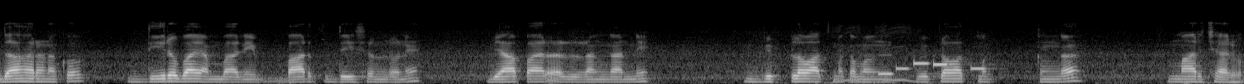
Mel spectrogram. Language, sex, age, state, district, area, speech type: Telugu, male, 18-30, Andhra Pradesh, Kurnool, urban, spontaneous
